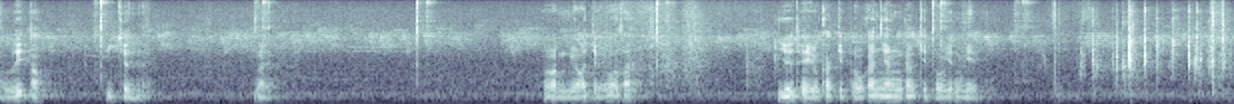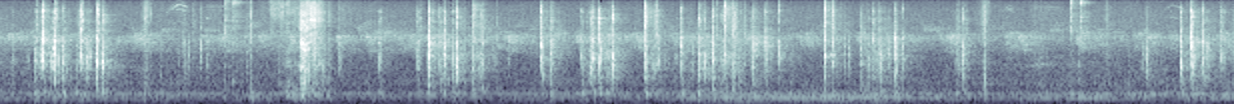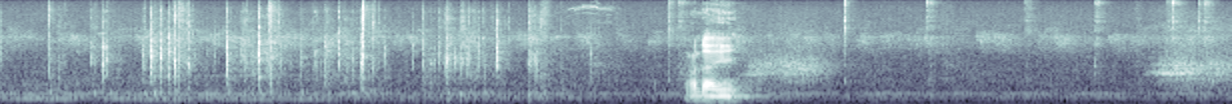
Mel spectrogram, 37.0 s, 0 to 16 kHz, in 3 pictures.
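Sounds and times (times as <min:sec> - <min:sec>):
typing on a computer keyboard: 0:10.2 - 0:13.6, 0:15.7 - 0:22.2, 0:23.1 - 0:30.2.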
